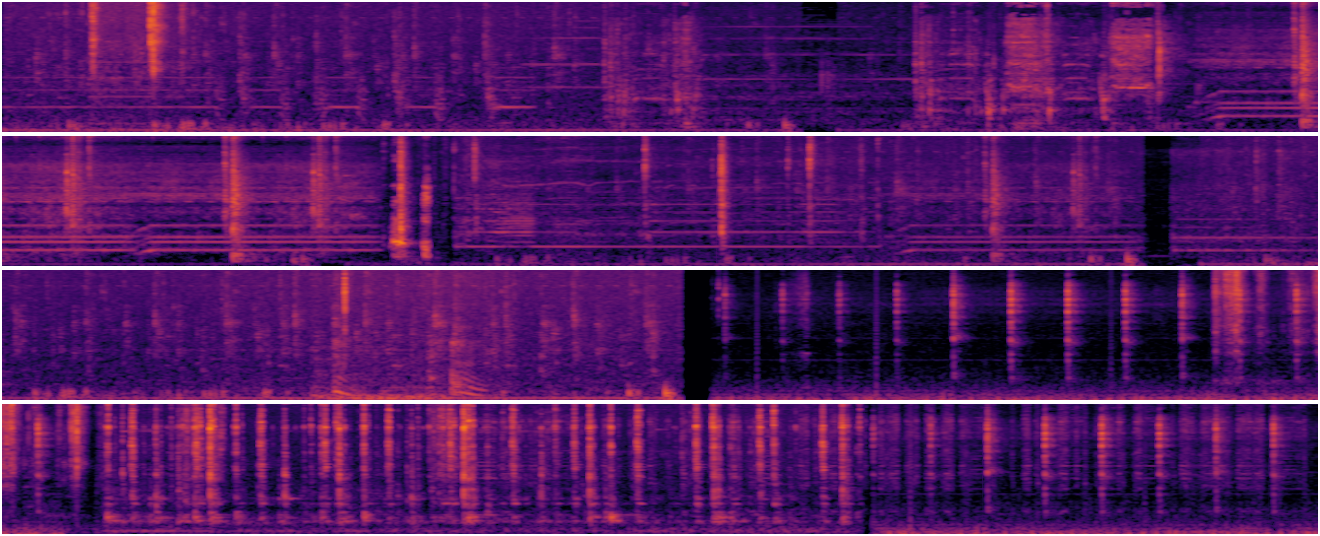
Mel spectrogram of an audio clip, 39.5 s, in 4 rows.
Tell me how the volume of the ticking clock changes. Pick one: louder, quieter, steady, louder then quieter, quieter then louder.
quieter then louder.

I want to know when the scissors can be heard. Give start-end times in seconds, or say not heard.
0.7-1.4, 22.1-23.1, 28.8-30.4.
